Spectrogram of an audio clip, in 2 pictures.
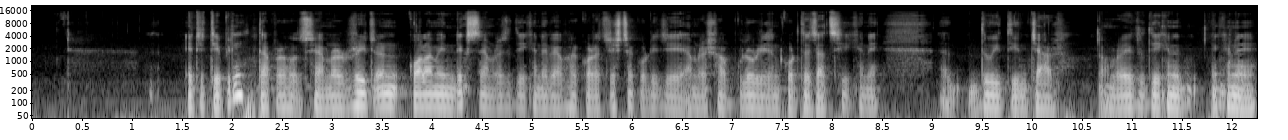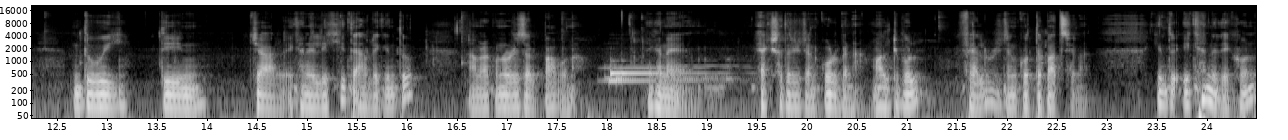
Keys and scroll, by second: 2.6 ,, 13.0-14.8 typing, 16.2 shift+0, 17.6 Return, 22.4 Delete.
